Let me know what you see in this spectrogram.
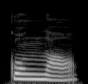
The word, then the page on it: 功劳: gōng láo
